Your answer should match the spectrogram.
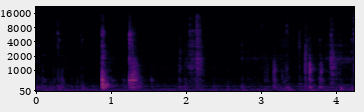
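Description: Hard plastic clicks and taps from a Transformers Power of the Primes Swoop action figure being handled, its parts shifted by hand. A few separate louder clicks about a second and two seconds in, then a run of small rapid clicks near the end.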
